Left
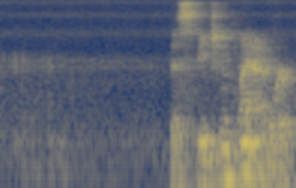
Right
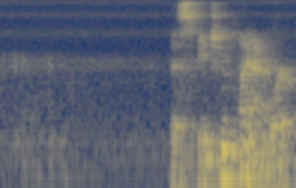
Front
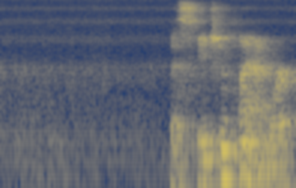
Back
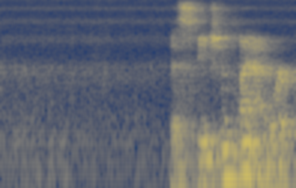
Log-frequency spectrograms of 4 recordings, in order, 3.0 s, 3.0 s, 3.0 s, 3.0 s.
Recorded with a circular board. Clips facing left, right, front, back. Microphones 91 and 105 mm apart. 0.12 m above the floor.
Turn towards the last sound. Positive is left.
turn(degrees=65)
